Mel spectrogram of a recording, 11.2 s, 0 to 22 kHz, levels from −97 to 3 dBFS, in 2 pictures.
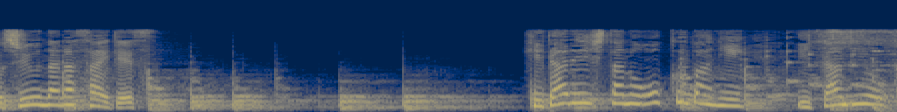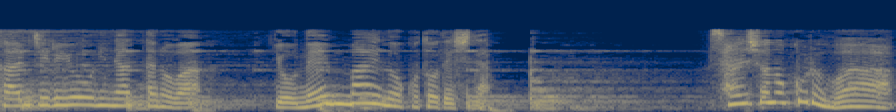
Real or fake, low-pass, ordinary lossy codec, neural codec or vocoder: fake; 7.2 kHz; none; vocoder, 44.1 kHz, 80 mel bands, Vocos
